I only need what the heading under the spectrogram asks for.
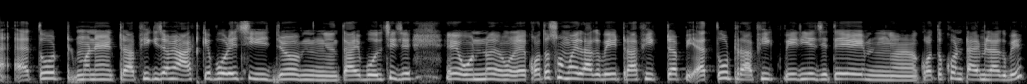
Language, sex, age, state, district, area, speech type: Bengali, female, 18-30, West Bengal, Bankura, urban, spontaneous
